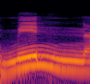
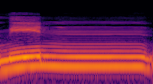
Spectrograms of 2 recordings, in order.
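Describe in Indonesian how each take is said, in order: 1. Bunyi n di akhir ditekan tapi tidak ditahan. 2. Bunyi n di akhir ditahan dan dipanjangkan. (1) "ditekan tapi enggak pakai ditahan" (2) "bukan min"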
